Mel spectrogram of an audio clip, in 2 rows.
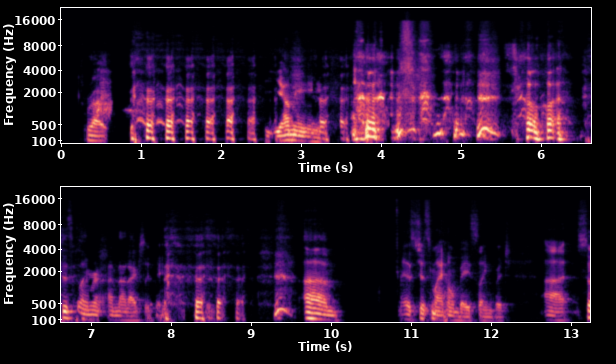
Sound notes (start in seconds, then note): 0.4 laughing; 4.1 both laughing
